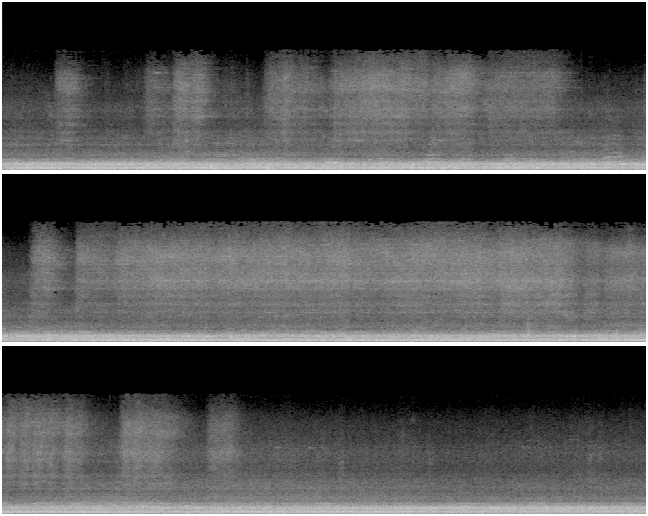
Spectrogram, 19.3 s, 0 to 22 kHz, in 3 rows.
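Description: Cabin noise aboard a Class 142 'Pacer' four-wheeled diesel railbus on the move: a steady rumble of wheels on rail and the running unit, with a high hiss or squeal that comes and goes through the middle of the stretch.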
